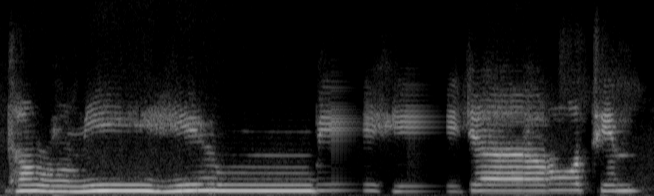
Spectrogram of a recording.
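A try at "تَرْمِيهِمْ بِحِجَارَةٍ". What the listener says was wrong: Ya, ketebalan juga harus kedengeran juga ya. Tau, mi, tau. Ya, masih belum huruf ta-nya. Tau, tau. Nah, tau.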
